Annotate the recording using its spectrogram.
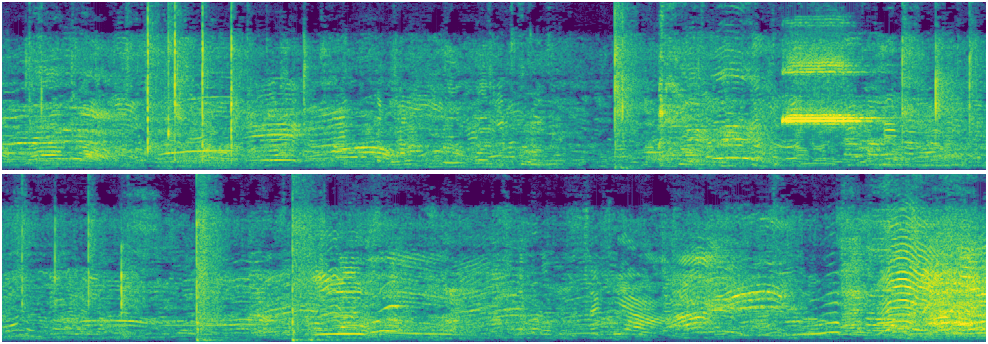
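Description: Spectators chattering and calling out around a volleyball court, many voices at once. There is a short steady whistle blast about six seconds in, the loudest moment, and a couple of dull knocks a few seconds later.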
